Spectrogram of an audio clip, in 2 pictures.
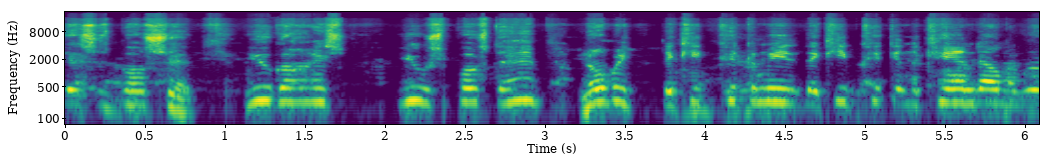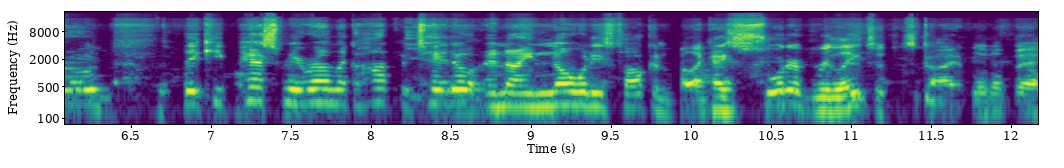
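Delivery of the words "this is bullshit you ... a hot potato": furious, angry ranting yell, pitched high. Recounting a man who started yelling at the speaker: retelling a man yelling. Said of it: "he starts yelling".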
